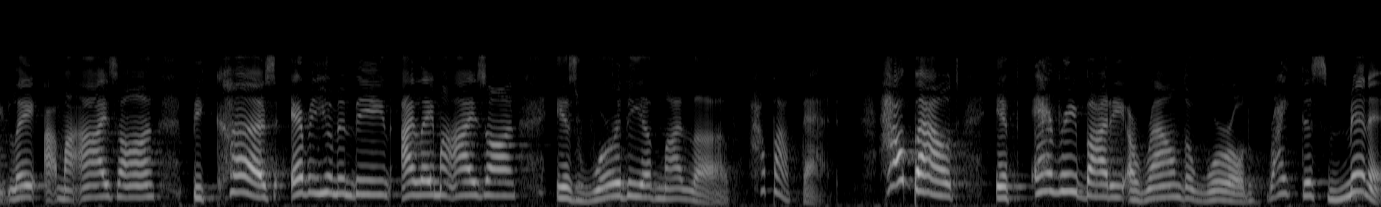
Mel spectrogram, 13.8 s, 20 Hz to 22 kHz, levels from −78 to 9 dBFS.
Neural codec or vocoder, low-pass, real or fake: none; 7.2 kHz; real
